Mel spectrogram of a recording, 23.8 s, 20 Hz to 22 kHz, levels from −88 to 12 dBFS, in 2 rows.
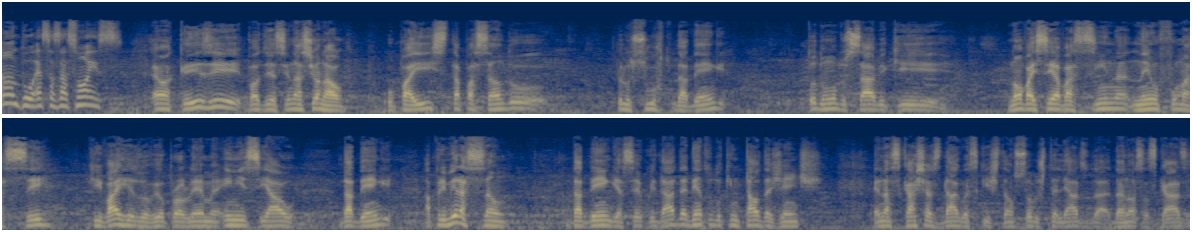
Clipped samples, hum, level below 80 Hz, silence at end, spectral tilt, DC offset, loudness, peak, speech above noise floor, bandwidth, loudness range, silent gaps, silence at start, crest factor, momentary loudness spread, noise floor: under 0.1%; none; -52 dBFS; 0 s; -3.5 dB/octave; under 0.1%; -21 LUFS; -2 dBFS; 23 dB; 12.5 kHz; 5 LU; none; 0 s; 20 dB; 16 LU; -45 dBFS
